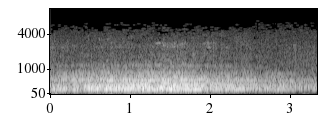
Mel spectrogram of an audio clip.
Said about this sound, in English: With Lois Lane, an unwilling passenger on a westbound train,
